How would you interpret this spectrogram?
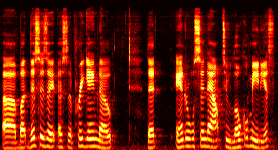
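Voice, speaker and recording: A man hosting a casual, unscripted interview, speaking haltingly as he searches for words. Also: fairly high pitch, steady tone. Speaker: interviewer, host. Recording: clear background noise.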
